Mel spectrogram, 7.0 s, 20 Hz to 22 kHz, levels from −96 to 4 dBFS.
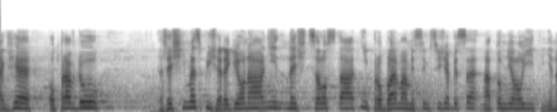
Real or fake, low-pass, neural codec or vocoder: real; 7.2 kHz; none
